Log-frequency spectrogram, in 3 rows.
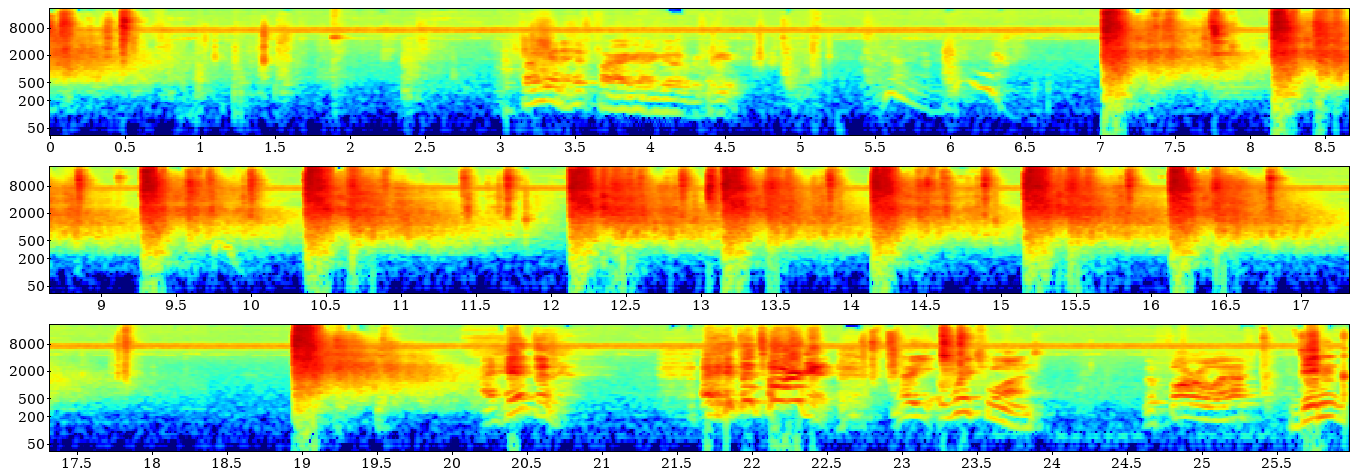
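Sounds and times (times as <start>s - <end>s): gunshots with long echo: 0.0s - 0.8s, 7.0s - 17.6s, 19.0s - 20.2s.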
